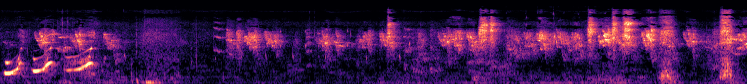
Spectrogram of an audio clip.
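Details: Baby guinea pig calling its mother: a short series of clear, rising whistled squeaks with bright overtones in the first two seconds, followed by softer scattered chirps over rustling and handling noise.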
